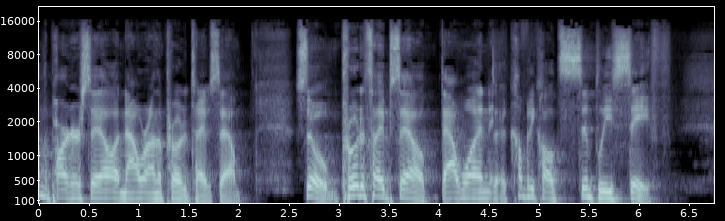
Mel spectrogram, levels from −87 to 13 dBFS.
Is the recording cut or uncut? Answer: cut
